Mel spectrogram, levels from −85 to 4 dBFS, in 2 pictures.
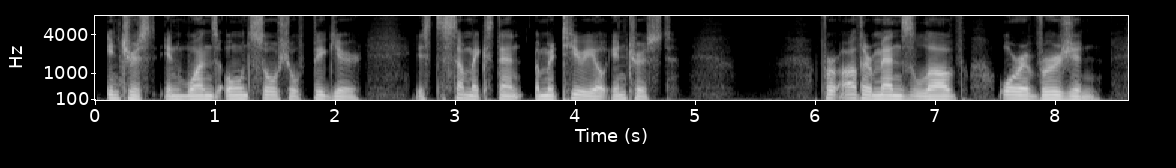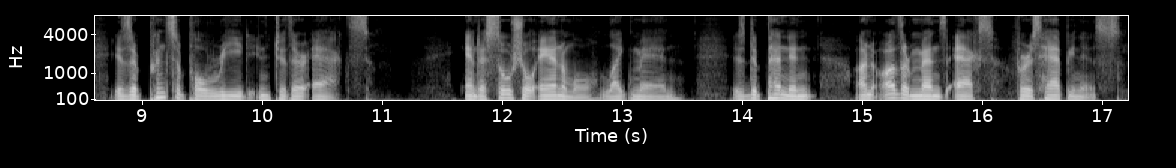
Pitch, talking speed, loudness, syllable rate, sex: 110 Hz, 145 wpm, -18 LUFS, 5.1 syllables/s, male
